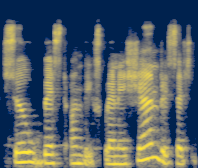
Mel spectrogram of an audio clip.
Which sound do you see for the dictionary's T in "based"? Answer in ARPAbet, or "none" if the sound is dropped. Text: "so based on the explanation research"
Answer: T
